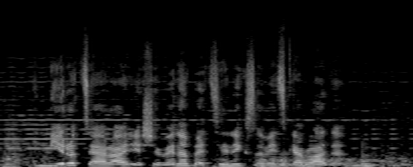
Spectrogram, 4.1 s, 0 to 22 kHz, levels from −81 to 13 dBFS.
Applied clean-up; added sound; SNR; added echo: classical method Wiener filter.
